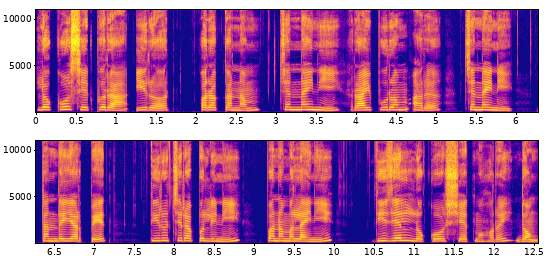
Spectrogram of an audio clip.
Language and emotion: Bodo, neutral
